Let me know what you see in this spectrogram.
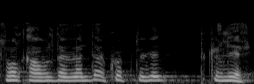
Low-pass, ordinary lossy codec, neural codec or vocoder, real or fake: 7.2 kHz; none; none; real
